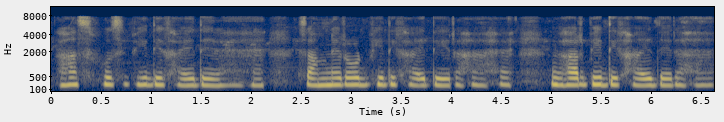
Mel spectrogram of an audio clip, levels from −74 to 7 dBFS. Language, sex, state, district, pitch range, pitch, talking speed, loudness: Hindi, female, Jharkhand, Palamu, 220-240 Hz, 230 Hz, 180 wpm, -17 LUFS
